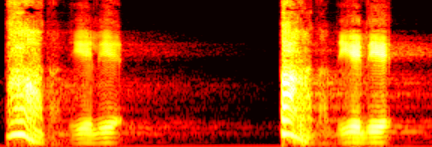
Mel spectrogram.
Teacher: 你第二个大字要读轻声啊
